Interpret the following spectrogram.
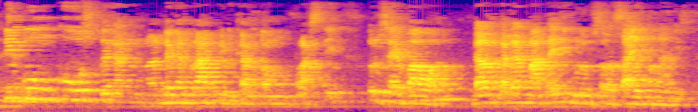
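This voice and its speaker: A man preaching a sermon and telling a personal story, with an animated voice that climbs and sinks sharply. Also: fairly high pitch, normal speed, a little hiss or hum. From Sulawesi, Indonesia. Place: church service hall. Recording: echoey church hall, from a distance.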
